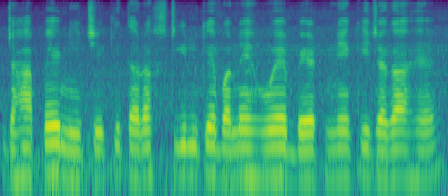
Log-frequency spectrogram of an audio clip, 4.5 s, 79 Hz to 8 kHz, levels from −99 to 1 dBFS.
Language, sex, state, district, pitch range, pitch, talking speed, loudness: Hindi, male, Assam, Kamrup Metropolitan, 120-130 Hz, 125 Hz, 175 wpm, -18 LUFS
